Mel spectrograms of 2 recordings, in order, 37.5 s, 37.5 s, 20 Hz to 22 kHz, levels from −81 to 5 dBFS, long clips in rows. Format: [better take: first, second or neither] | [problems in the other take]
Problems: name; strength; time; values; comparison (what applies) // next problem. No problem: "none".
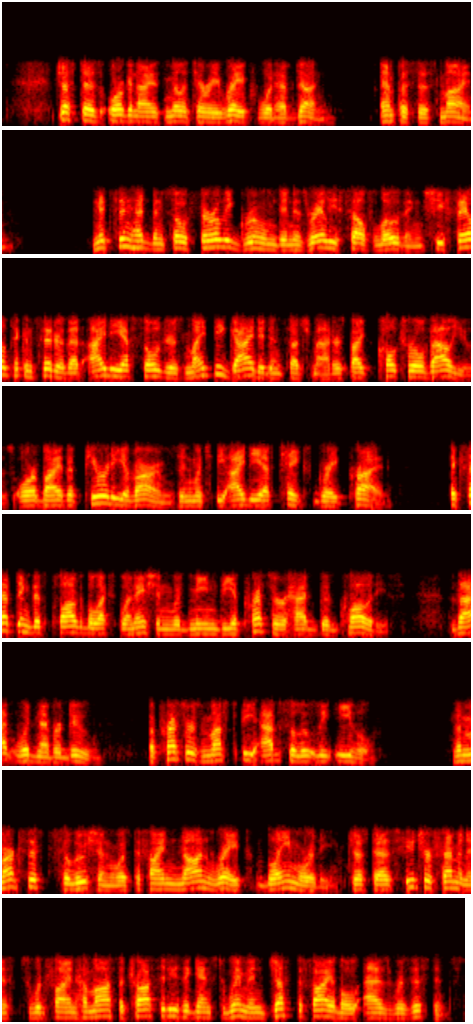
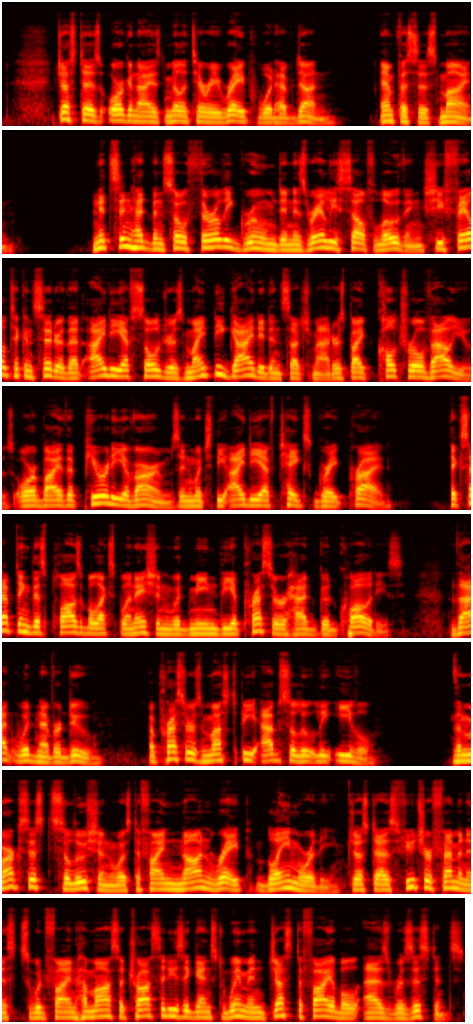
second | phone-call audio; poor line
